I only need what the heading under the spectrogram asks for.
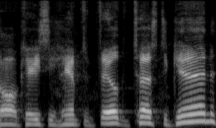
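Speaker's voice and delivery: play-acted fed-up, pissed-off, irritated coach grumbling. Retelling how Bill Cowher reacted to a player: mock-pissed Bill Cowher. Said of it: "and he was all pissed".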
